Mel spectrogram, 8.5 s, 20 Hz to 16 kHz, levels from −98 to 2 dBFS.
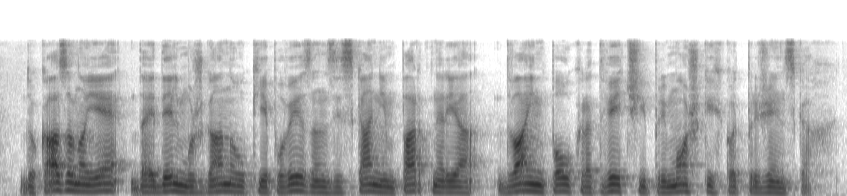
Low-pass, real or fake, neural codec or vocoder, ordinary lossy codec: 7.2 kHz; real; none; none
